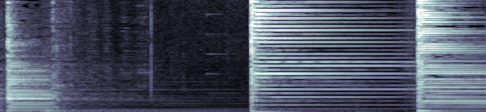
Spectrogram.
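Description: Solo acoustic guitar playing slow plucked notes: a chord at the start rings and dies away, then a fresh chord is struck about a second and a quarter in and left to ring.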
